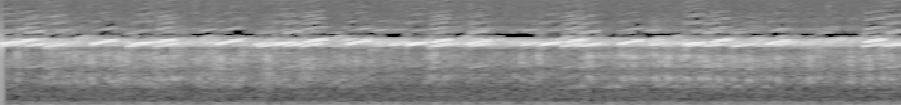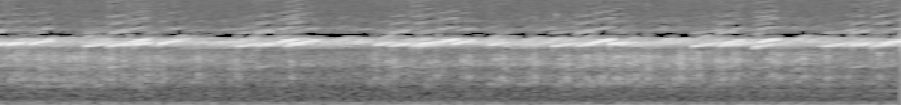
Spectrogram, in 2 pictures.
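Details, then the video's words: At dusk, numerous frogs call at once, making a continuous high trilling chorus. The loudness swells and dips roughly once a second, with faint low background noise. "Frogs At Dusk"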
